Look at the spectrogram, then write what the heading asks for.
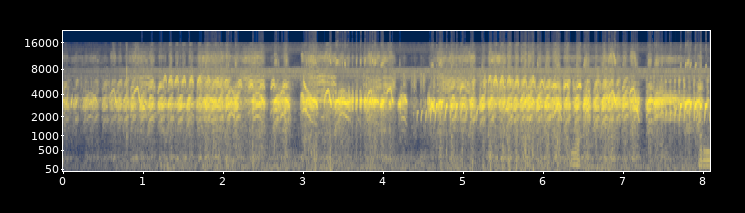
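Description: Recorded bird calls played loud through a small speaker as a lure for birdlime trapping: rapid, high-pitched chirping repeated almost without a break.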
